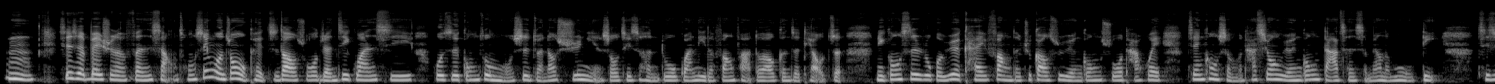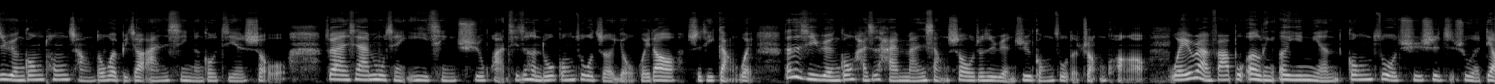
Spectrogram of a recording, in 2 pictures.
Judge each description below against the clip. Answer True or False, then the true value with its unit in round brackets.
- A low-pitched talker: False (195 Hz)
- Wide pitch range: False (3.0 semitones)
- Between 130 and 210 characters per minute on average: False (330 characters per minute)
